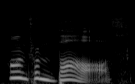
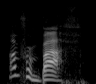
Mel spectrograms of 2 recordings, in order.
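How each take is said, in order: First: Slow, lightly put-on English accent saying "Bath" with a broad vowel; a hint of a posh Bath English voice; mock English accent. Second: "Bath" said with a flat short a, louder; other English accent. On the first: Guessing how someone from Bath says it, lightly put-on English accent. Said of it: "I don't know how the Bathians speak". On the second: Retold or imitated. Trying the other way an English person might say it, flat "Bath". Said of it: "or do you say Bath?".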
